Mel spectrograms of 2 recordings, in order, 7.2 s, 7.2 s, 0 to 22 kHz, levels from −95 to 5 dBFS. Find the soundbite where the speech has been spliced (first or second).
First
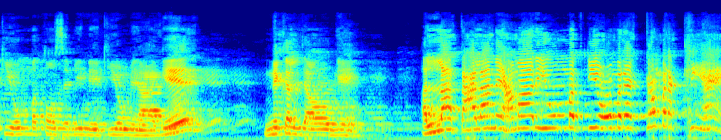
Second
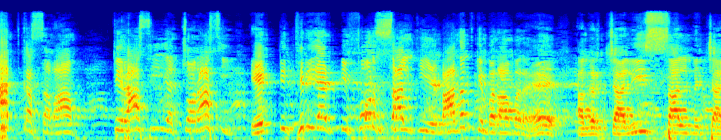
second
